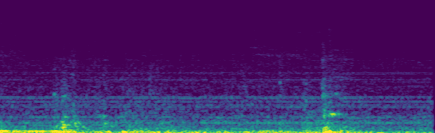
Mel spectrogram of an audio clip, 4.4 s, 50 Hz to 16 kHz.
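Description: Steady low rumble inside a JR 103 series electric train. A faint steady hum joins about halfway through, and there is a single short click about three seconds in.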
